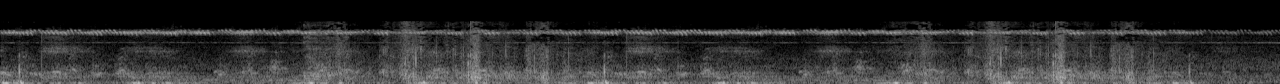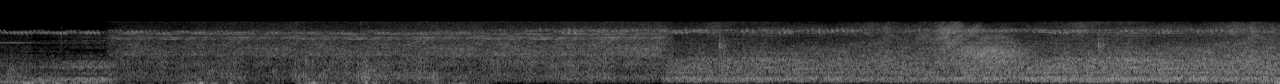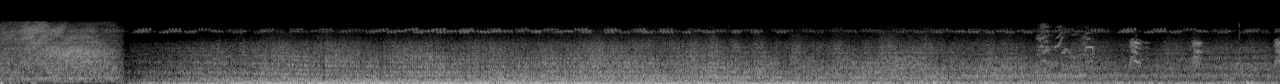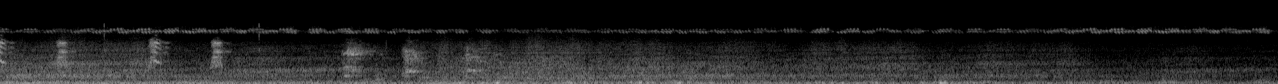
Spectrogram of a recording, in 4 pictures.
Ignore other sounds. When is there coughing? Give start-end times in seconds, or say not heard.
2.7-3.5.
